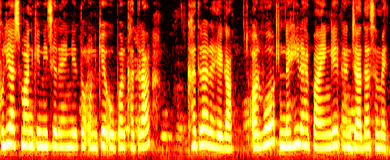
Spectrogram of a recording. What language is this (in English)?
Hindi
